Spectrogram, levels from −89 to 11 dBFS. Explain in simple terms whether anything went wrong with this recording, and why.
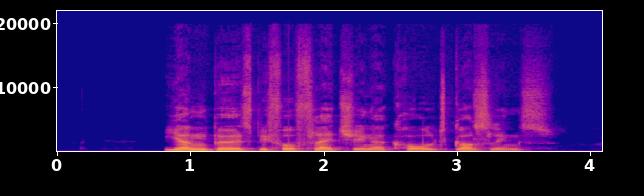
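Yes: overlapping chunks. The speech was handled in one-second pieces that overlap slightly, so about 6.5 ms repeats at 1.73 and 2.74 s, giving clicks.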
